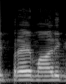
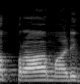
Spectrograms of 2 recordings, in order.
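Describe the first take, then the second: First: प्रमाणिक with short "pra"; wrong short vowel. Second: प्रामाणिक with long "praa"; long first vowel. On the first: Teacher showing the mistake, short-vowel प्रमाणिक. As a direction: say प्रमाणिक with a brief first vowel. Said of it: "नहीं होता". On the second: Teacher correcting the mistake, long-vowel प्रामाणिक. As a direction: say प्रामाणिक, holding the opening praa. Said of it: "होता है". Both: Shown as a demonstration.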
